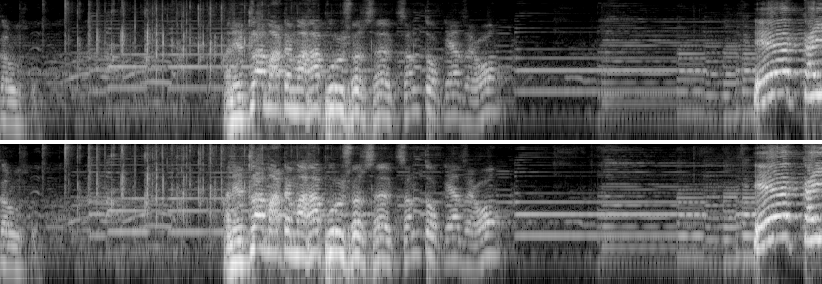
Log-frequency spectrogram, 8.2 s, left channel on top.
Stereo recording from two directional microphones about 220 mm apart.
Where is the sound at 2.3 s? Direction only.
25° right (ahead or behind).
